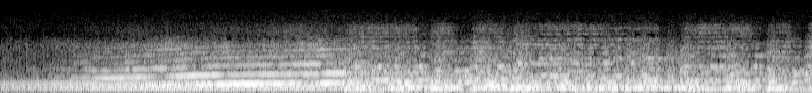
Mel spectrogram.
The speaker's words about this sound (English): On the busiest street of the West's largest city, streams of traffic speed endlessly by. At the intersection of a quiet side street, a car waits impatiently for an opening to cross the boulevard.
